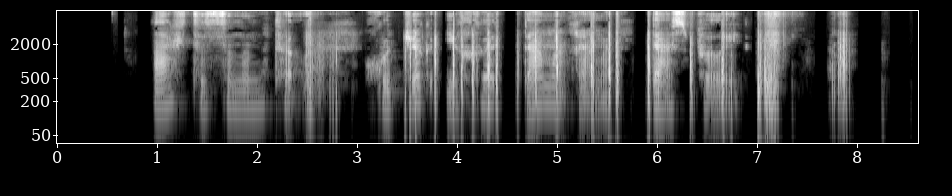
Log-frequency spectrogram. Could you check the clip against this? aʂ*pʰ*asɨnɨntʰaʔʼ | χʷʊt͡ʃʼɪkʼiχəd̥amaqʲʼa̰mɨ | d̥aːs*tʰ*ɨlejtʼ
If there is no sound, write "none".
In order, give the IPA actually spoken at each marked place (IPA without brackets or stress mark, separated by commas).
tʰ, pʰ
